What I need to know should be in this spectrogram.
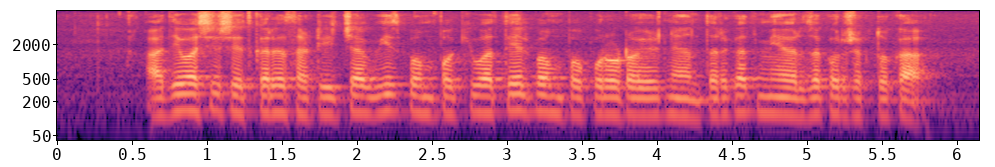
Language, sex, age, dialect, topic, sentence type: Marathi, male, 56-60, Standard Marathi, agriculture, question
